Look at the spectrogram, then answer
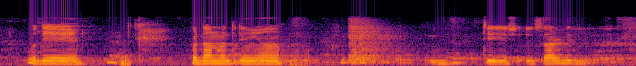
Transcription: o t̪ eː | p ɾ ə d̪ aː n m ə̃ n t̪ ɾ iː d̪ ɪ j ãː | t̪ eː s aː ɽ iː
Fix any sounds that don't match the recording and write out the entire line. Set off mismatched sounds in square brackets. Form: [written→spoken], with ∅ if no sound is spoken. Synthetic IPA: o [t̪→d̪] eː | p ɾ ə d̪ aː n m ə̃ n t̪ ɾ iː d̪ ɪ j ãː | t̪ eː s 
